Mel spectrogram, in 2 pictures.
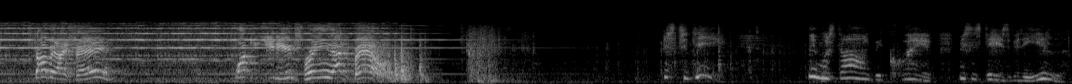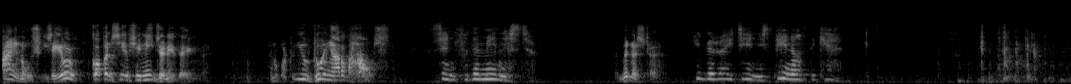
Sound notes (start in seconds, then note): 4.2 ringing stops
